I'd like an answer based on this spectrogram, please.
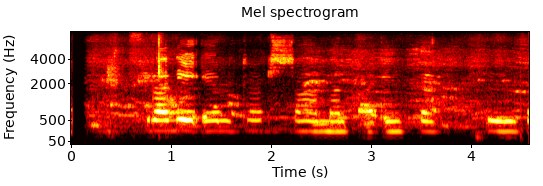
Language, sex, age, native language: Icelandic, female, 30-39, Icelandic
